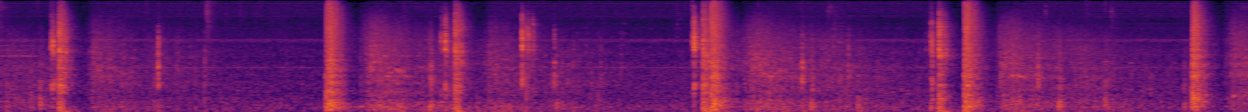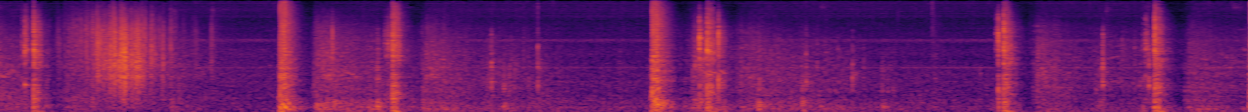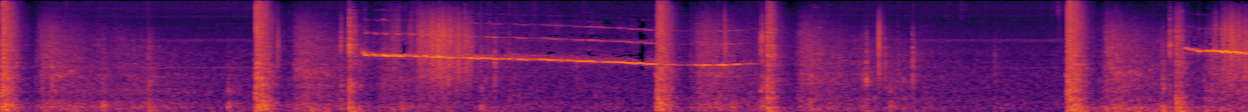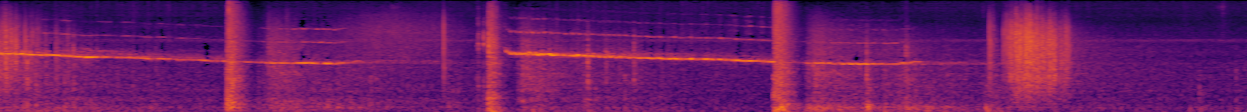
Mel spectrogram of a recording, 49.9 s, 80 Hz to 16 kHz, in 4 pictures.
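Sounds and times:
whistling firework shell: 0:00.0 - 0:02.1, 0:03.2 - 0:05.7, 0:22.4 - 0:34.2, 0:35.6 - 0:48.3
fireworks bursting with sharp bangs: 0:00.0 - 0:49.9.

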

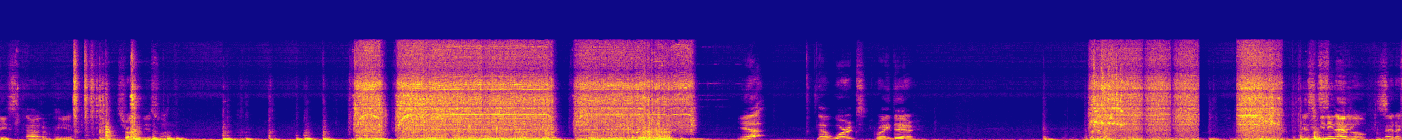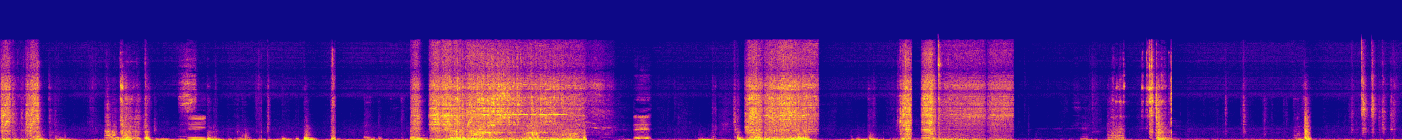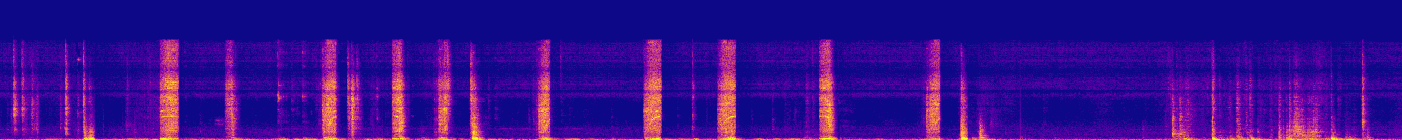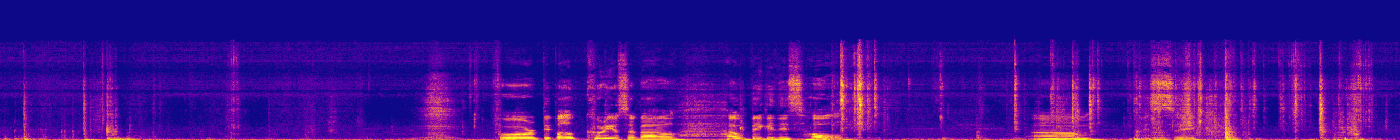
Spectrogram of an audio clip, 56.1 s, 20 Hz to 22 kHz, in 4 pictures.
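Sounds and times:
sharp metallic clicks and knocks: 0:00.6 - 0:03.9
power drill whirring: 0:03.5 - 0:07.0, 0:10.9 - 0:13.0, 0:18.1 - 0:20.2, 0:21.5 - 0:22.2, 0:23.0 - 0:24.2, 0:34.5 - 0:35.4.

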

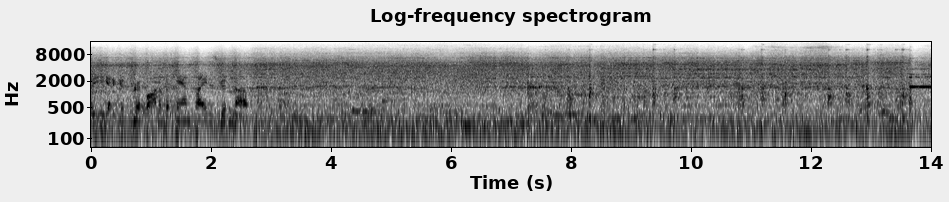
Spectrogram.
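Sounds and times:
loud workshop hissing: 0:00.0 - 0:14.0.

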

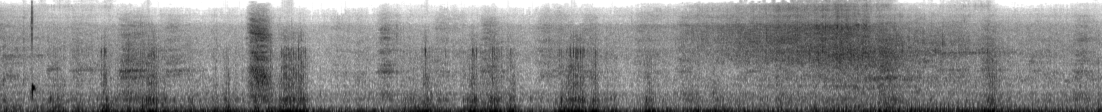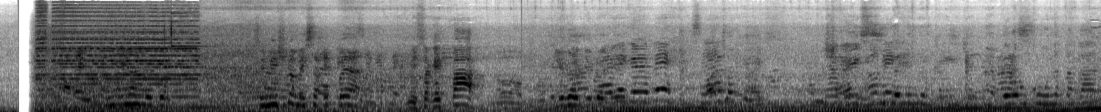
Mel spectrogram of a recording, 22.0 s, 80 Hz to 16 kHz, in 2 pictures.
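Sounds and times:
person breathing heavily: 0:00.0 - 0:11.2
wind rumble on microphone: 0:00.0 - 0:11.2.

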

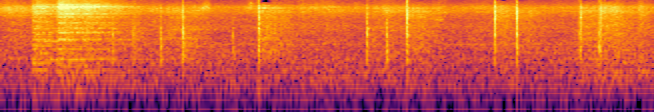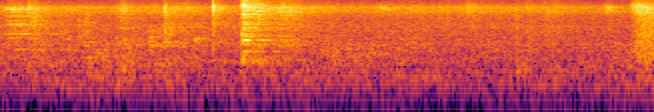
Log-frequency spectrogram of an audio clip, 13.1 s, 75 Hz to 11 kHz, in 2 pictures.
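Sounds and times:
kitchen room noise: 0:00.0 - 0:13.0
kitchen utensils tapping: 0:00.3 - 0:02.8.

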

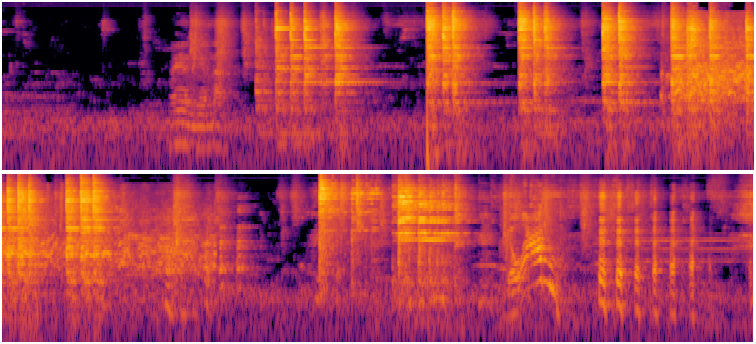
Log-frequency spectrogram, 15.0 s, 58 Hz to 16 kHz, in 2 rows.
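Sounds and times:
steel pipes clanking: 0:02.6 - 0:08.7.

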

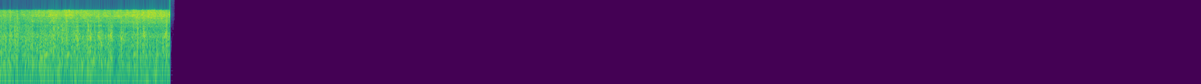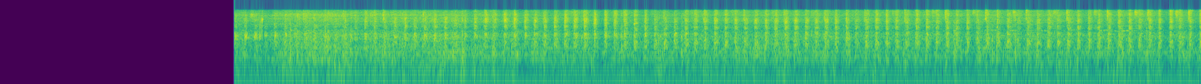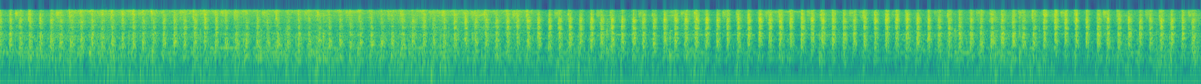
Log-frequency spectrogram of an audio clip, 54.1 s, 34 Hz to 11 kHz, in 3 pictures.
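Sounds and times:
steam engine exhaust beats: 0:21.8 - 0:54.0.

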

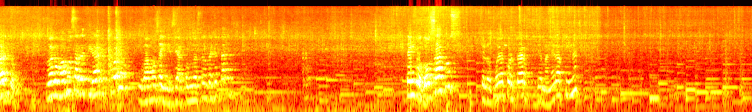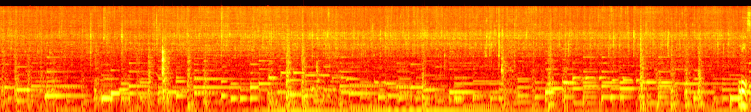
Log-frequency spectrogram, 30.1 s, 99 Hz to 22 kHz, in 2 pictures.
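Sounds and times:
chicken sizzling in a pan: 0:00.0 - 0:30.0
soft background music: 0:00.0 - 0:30.0.

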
